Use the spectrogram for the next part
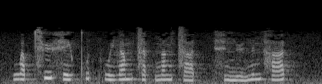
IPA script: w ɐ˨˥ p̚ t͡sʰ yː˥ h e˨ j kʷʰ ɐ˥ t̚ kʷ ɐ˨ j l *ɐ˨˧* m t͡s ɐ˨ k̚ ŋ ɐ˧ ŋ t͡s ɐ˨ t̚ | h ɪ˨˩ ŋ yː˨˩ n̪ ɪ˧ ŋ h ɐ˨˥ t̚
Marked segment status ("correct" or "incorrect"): incorrect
